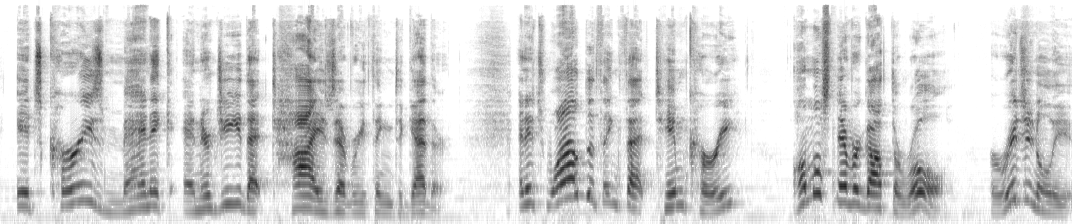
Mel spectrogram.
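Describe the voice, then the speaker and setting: A woman's voice: on the low side, fairly bright tone. A woman hosting a film review, reading a scripted video essay with wry, joking asides.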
